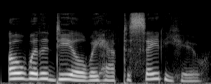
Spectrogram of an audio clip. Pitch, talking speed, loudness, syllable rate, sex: 210 Hz, 285 wpm, -16 LUFS, 5.2 syllables/s, female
